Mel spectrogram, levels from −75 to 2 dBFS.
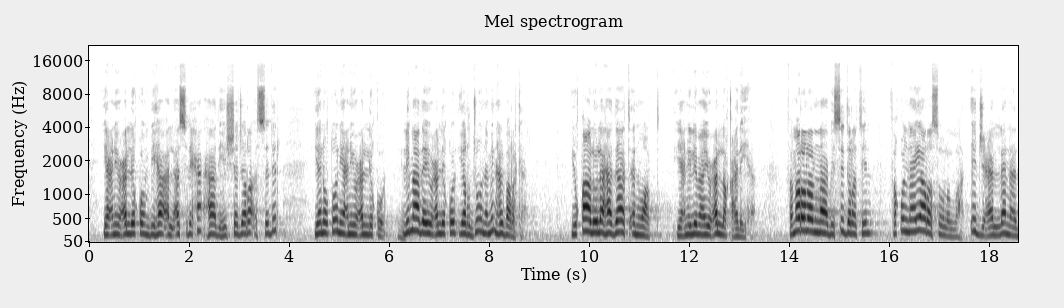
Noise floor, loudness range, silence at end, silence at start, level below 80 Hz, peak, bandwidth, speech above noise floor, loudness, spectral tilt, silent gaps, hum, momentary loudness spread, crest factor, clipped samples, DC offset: -50 dBFS; 5 LU; 0 s; 0.3 s; -56 dBFS; 0 dBFS; 15 kHz; 32 dB; -18 LUFS; -6.5 dB/octave; none; none; 13 LU; 18 dB; under 0.1%; under 0.1%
